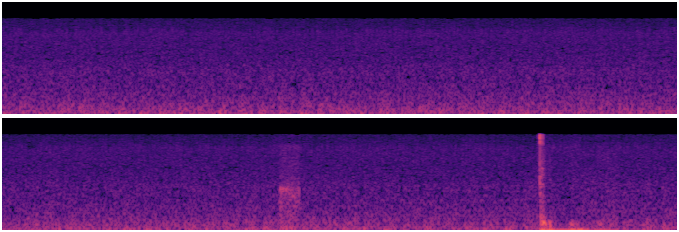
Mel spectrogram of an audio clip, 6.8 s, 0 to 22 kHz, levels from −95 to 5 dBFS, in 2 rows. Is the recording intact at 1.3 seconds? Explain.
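Yes, at 1.3 seconds the speech plays through intact, with no dropout, glitch or other fault audible at that moment.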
